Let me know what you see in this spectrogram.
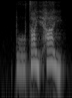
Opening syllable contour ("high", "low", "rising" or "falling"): low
